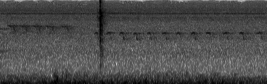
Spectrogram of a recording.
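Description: Wind buffeting the camera microphone, a fluttering low rumble, with one sharp click about three-quarters of a second in.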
